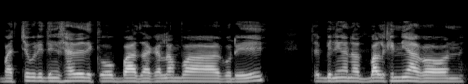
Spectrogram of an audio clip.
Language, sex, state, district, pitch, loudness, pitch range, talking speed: Chakma, male, Tripura, Dhalai, 150 Hz, -19 LUFS, 145-160 Hz, 165 wpm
